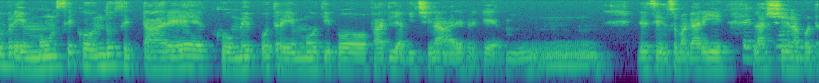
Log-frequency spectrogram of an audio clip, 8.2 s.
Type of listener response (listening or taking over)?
listening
